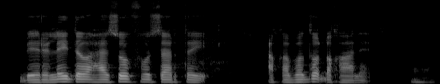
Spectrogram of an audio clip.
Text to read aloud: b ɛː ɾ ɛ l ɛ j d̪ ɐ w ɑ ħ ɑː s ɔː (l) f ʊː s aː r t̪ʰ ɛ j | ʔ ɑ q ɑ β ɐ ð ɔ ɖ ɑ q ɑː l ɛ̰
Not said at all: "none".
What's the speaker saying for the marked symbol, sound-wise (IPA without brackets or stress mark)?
none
